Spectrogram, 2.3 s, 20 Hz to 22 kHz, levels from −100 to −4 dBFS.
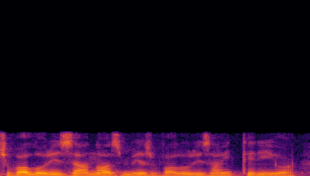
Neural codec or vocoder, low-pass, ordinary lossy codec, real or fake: none; 5.4 kHz; none; real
